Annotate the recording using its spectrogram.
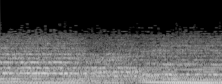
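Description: Church congregation singing a hymn in slow, held chords, with a deep bass note coming in about one and a half seconds in.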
